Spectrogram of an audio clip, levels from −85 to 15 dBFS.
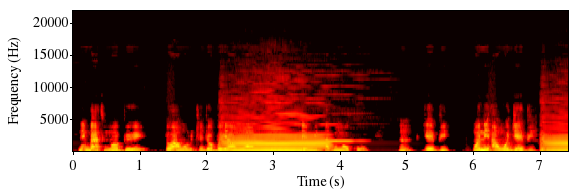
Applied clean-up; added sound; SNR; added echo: classical method Wiener filter.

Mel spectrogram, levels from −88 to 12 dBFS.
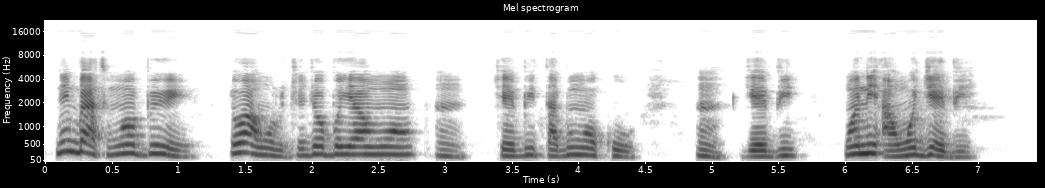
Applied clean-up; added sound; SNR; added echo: none; none; none; none.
